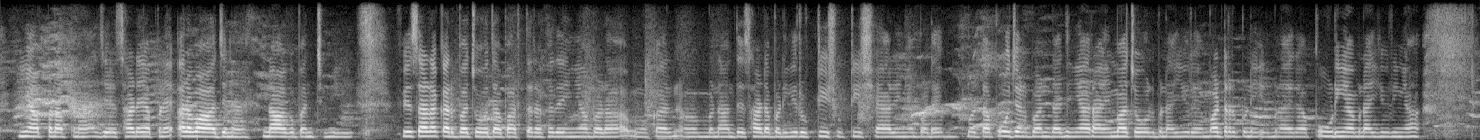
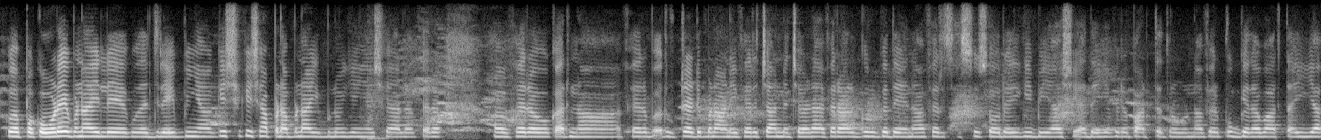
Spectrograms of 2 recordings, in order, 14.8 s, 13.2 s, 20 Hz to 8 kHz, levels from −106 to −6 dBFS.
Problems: none marked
